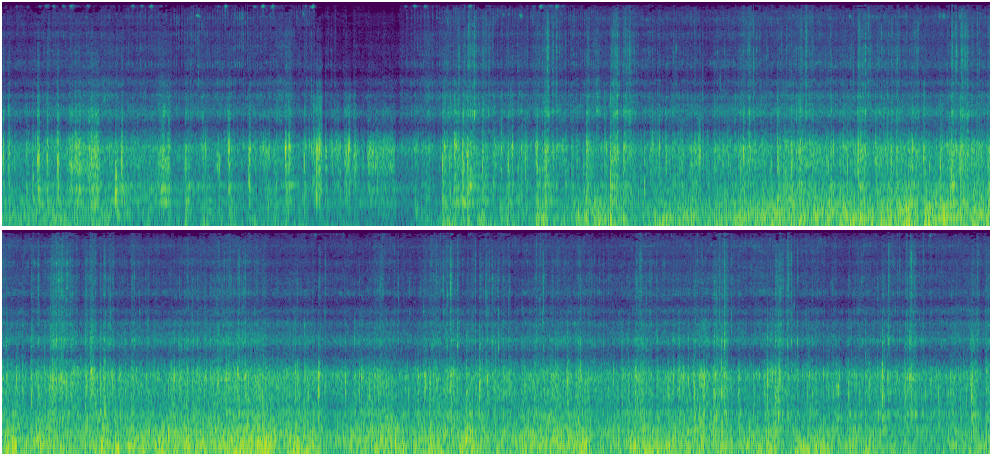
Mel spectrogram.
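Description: A bicycle's frame and chain rattle over bumps.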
